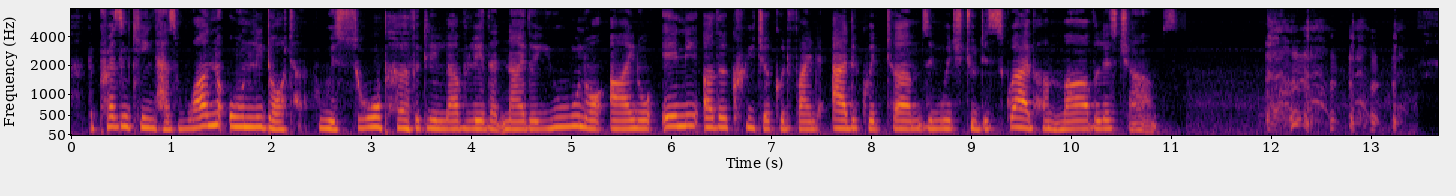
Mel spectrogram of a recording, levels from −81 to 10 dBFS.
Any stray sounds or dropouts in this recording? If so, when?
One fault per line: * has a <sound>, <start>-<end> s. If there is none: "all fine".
* has a cough, 11.9-13.4 s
